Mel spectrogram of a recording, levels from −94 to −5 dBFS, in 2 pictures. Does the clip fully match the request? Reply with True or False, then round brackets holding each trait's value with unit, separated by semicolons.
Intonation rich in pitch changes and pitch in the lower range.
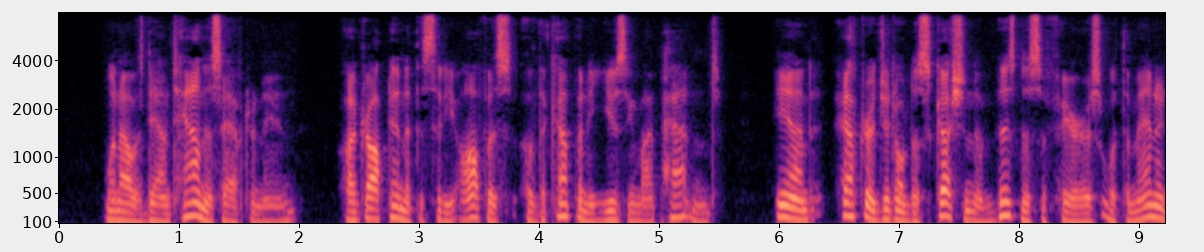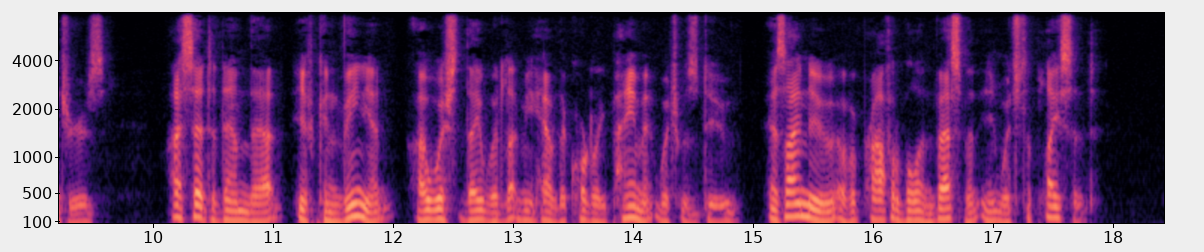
False (4.1 semitones; 125 Hz)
